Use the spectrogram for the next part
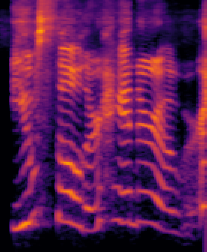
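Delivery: hammed-up grab for the dog; mock demand. Viewer jokingly demands the streamer's dog, loud mock demand. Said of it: "Someone said that about Lady".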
